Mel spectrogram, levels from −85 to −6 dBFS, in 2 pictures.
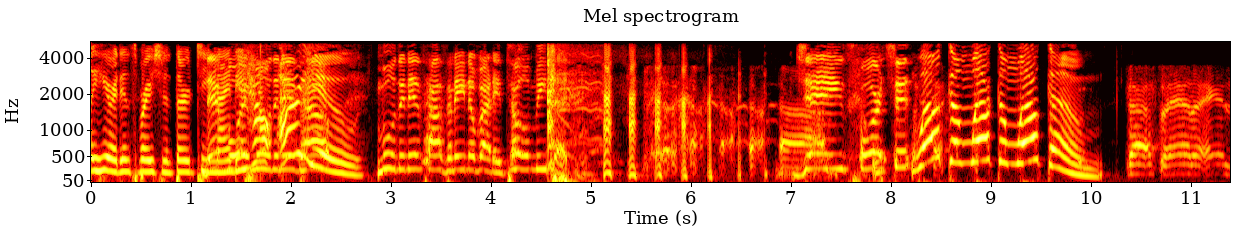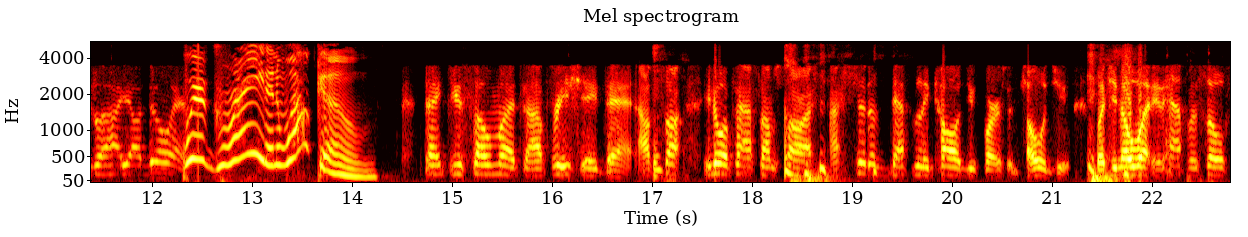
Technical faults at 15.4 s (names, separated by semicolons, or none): none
